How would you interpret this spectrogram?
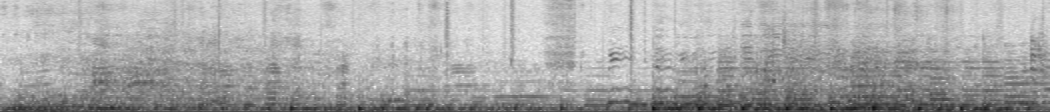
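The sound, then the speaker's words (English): An elongated car's engine rumbles steadily with a deep, continuous low hum while driving up State Street, heard from inside the moving vehicle, with a few faint knocks and shifts partway through. “So I'm going up State Street in this elongated car.”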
